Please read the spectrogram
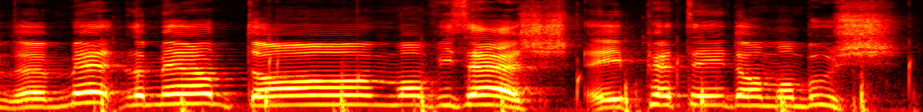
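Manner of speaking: very high, loud, slow screeching French; an absurd shrieked French accent; over-the-top French. Pretend. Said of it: "speak to them in their native tongue".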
